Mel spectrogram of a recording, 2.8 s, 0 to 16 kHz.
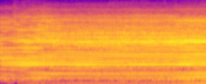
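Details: Andis Pulse dog clipper with a No. 5 blade, after cleaning and sharpening on stones; before sharpening the clipper died with this blade. Now a steady, even high-pitched buzz that holds speed without bogging: running normally.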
